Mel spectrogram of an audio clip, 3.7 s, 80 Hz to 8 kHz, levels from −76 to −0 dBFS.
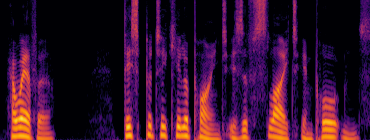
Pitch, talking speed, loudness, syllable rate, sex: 140 Hz, 130 wpm, -19 LUFS, 5.7 syllables/s, male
